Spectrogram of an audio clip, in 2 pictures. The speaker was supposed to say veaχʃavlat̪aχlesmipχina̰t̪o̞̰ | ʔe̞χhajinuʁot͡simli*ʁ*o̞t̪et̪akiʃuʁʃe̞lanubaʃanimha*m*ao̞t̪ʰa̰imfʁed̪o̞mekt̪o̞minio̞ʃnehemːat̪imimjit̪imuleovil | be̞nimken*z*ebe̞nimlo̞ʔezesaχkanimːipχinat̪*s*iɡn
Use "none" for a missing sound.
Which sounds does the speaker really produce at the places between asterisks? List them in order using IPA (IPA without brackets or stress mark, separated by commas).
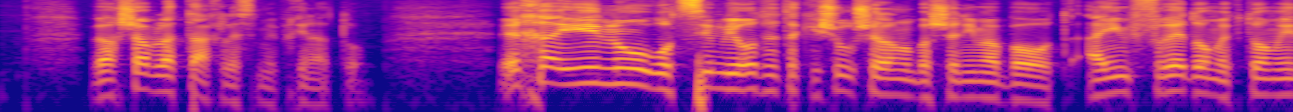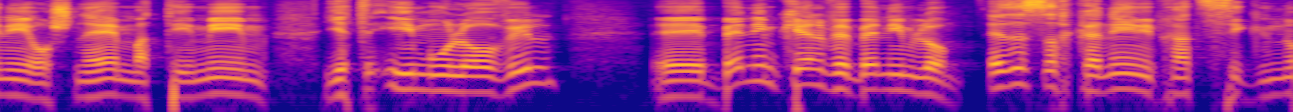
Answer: ʁ, b, v, s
